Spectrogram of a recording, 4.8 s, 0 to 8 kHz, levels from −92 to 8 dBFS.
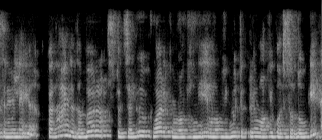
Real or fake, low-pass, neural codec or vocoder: fake; 7.2 kHz; codec, 16 kHz, 8 kbps, FunCodec, trained on LibriTTS, 25 frames a second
